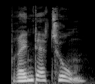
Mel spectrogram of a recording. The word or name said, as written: brintatom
